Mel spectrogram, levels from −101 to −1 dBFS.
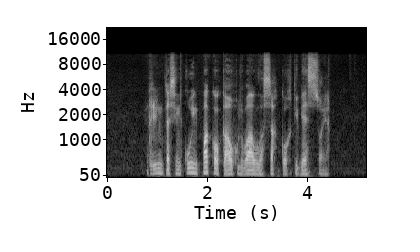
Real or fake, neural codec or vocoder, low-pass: fake; codec, 24 kHz, 1 kbps, SNAC; 10.8 kHz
